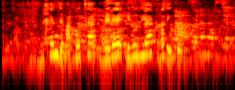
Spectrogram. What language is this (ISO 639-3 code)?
eus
